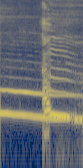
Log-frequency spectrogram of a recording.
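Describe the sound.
A person howls like a dog to get dogs to howl along, holding one long, steady wavering note, broken briefly by a short rough burst partway through before the howl carries on.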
